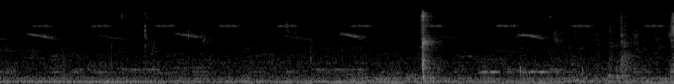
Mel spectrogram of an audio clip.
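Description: A small bird chirping over and over in the background, a short high note alternating with a note that falls in pitch, several calls a second, over a low steady hum. A single sharp click about four seconds in.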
